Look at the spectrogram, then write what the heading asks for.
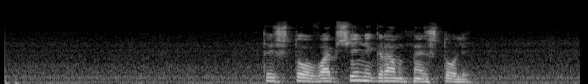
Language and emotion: Russian, angry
